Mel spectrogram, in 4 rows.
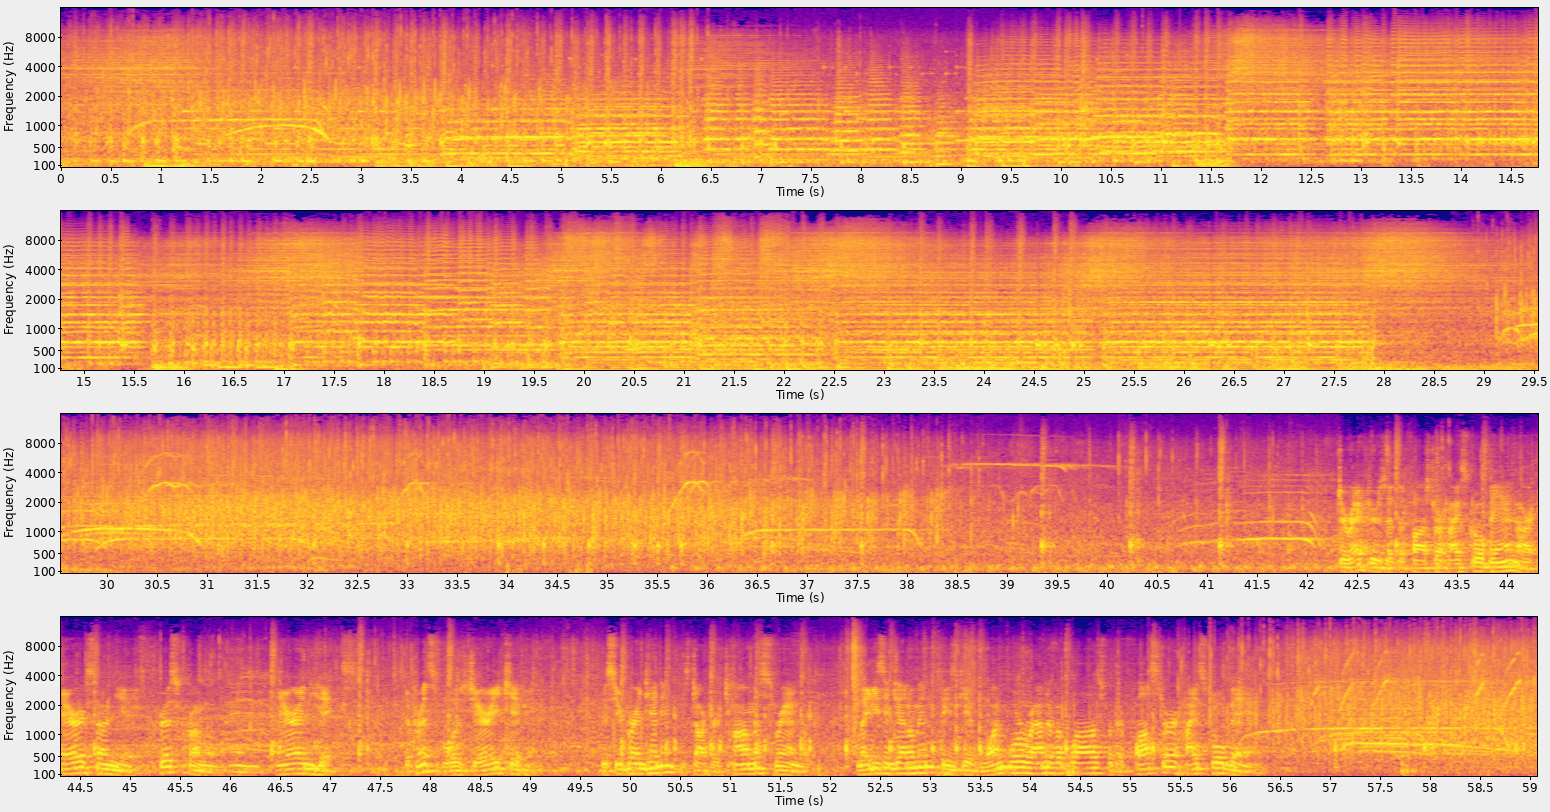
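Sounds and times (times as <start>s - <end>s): crowd applauding and cheering: 0.0s - 6.7s, 28.7s - 44.0s, 45.2s - 50.0s, 53.9s - 59.0s
marching band playing: 0.0s - 59.0s
whoops: 0.6s - 2.9s, 29.1s - 34.3s, 35.6s - 38.9s, 40.7s - 42.2s, 56.2s - 59.0s.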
